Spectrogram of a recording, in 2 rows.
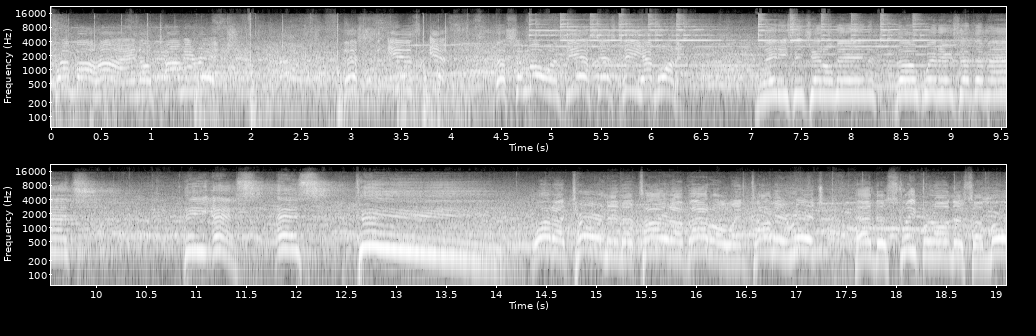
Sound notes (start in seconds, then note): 13.9 crowd cheering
